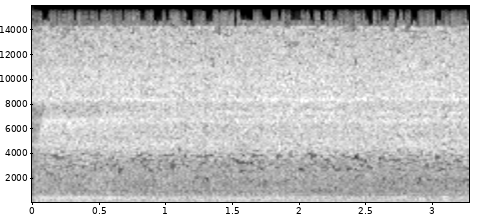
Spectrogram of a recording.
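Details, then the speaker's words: Emotion-24 balneo bathtub air blower, after a connection was tightened because it had been tripping the breaker: steady even rushing hiss with no stumbling, blowing out water; running normally. "Ça a l'air de fonctionner. Ça a craché l'eau."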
